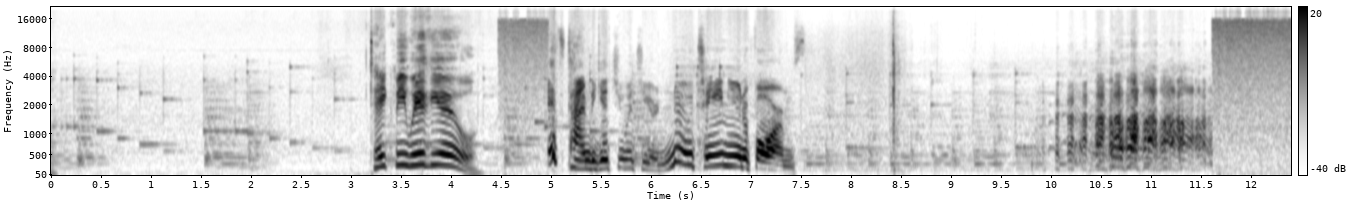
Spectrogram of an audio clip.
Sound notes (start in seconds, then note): 0.2 playful music; 8.2 snaps; 9.8 everyone laughing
